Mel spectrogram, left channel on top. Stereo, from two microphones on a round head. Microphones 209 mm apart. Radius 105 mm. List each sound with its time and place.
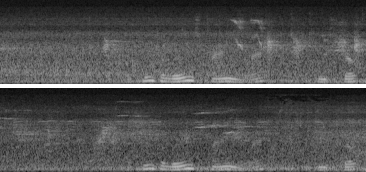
1.3 s a man speaking: 80° left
